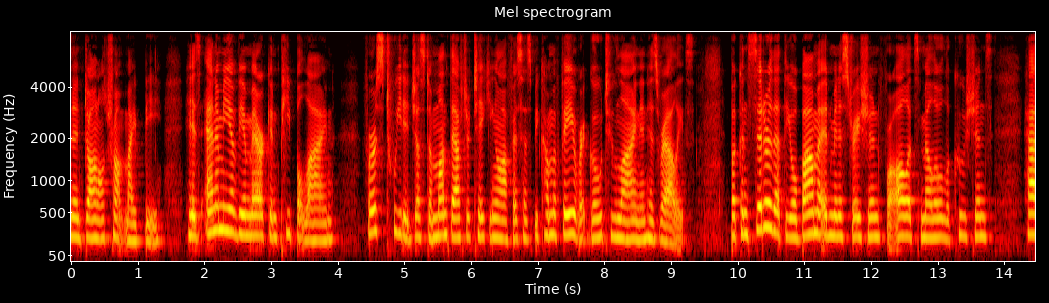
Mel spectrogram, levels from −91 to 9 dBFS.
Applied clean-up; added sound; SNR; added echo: none; none; none; none.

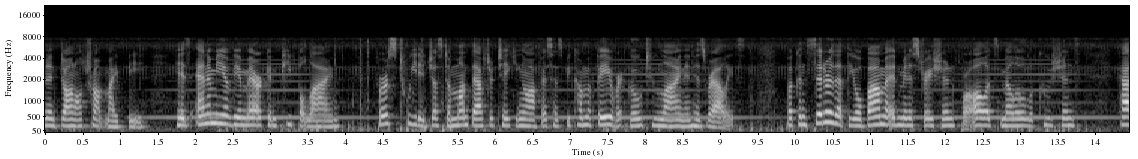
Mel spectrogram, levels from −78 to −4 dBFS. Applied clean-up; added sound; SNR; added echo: none; Wind instrument, woodwind instrument + Typing; 16 dB; none.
